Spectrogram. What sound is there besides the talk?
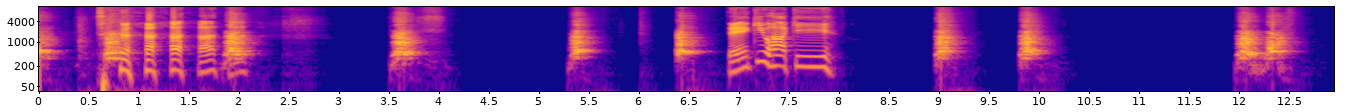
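dog barking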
